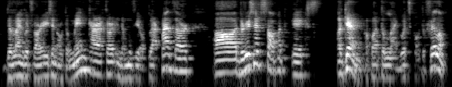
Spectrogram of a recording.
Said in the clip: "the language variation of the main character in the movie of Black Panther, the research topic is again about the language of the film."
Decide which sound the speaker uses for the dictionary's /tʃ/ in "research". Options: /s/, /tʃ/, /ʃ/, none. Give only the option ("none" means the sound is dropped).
/s/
